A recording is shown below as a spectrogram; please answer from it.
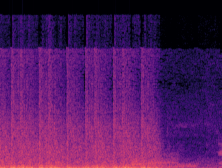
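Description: Dense, rapid gunfire from a weapon in the video game Prey, loud and continuous for about a second and a half, then cutting off into quieter room tone.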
